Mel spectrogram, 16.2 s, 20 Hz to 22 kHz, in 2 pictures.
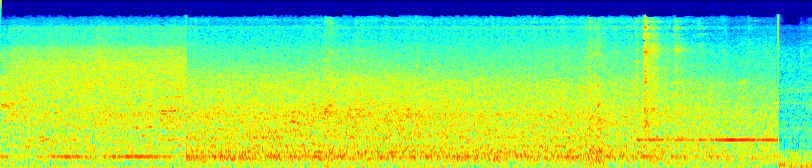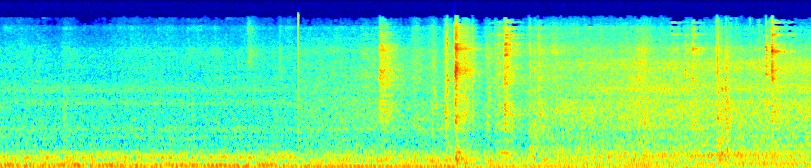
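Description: Metro station noise for the first half, with a short steady tone about six seconds in, then an abrupt cut about eight seconds in to the low, steady rumble of a Barcelona Metro L5 train running, heard from inside the car.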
